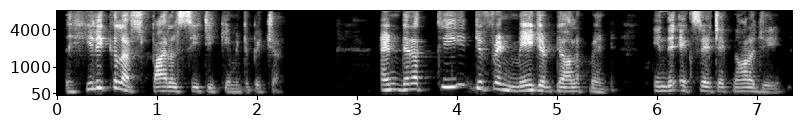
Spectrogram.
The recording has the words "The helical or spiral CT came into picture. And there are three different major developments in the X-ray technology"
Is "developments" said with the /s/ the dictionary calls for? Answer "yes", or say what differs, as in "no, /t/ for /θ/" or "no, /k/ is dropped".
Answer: no, /s/ is dropped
